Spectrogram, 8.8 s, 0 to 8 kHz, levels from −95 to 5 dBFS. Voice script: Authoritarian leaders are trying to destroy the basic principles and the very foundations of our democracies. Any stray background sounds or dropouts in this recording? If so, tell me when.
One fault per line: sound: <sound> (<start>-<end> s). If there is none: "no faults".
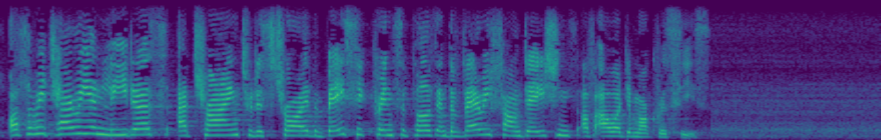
no faults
